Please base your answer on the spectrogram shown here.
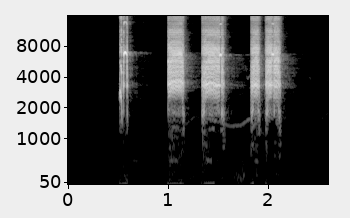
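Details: Black francolin calling: a short rasping note, then two longer harsh buzzy notes, then a quick grating pair, about two seconds in all, on a silent background.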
